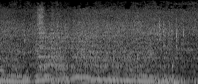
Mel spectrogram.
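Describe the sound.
A car engine revs hard, its steady mid-pitched drone surging and easing as the pitch bends up and back down, loud and continuous with no voices over it.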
